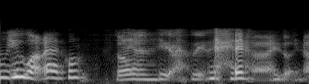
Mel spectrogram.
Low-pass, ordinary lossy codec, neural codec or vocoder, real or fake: 5.4 kHz; none; codec, 16 kHz, 0.5 kbps, FreqCodec, larger model; fake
